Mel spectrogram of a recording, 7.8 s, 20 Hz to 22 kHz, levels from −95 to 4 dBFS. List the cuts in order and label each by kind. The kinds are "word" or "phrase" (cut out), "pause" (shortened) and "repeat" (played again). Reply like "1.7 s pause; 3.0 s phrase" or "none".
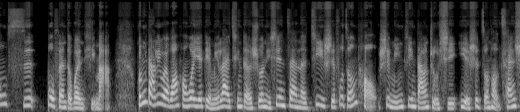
none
